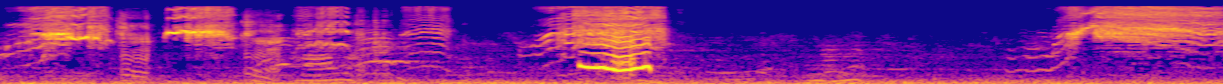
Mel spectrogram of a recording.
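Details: Young monkey crying out for milk, giving harsh, broadband shrieks at the start and end with a short, bending, whistled wail in the middle, over low rumbling background noise.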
